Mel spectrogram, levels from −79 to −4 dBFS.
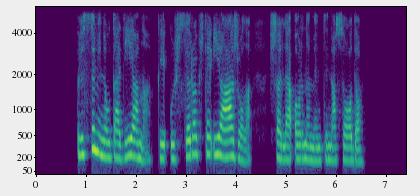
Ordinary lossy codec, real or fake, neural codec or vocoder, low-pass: Opus, 16 kbps; fake; codec, 16 kHz, 8 kbps, FunCodec, trained on LibriTTS, 25 frames a second; 5.4 kHz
